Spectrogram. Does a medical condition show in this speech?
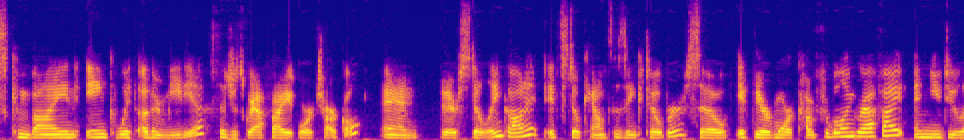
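No.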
